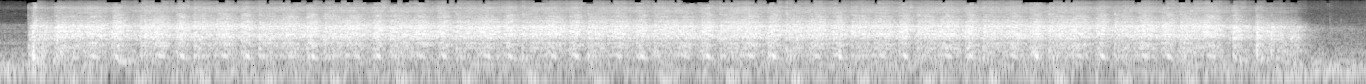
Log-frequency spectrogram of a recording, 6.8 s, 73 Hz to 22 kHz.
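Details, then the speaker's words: 1996 Polaris Marauder 425 liquid-cooled four-stroke 4x4, neglected, after wiring harness work and with a poorly working fuel shut-off valve, a quart of gas added: starter spins about three turns a second for six seconds, no firing at all; crank no start. "Yes, I did check for gasoline. I put a quart in it. Not even a puff. Let's see. Nope. No, nothing."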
